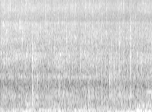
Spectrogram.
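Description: Large onions frying in hot oil for a drumstick thokku, a dense continuous sizzle with faint scraping of stirring underneath, close and steady throughout.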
